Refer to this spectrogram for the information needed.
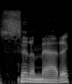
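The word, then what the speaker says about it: Sinematic: which was Cinematic, emphasis on the sin, S-I-N, not C-I-N.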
